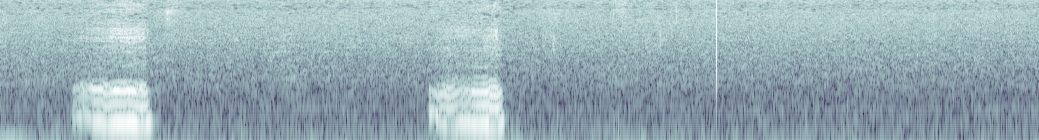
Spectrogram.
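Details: Cat snoring like a hefty man: two buzzy, wavering snores about three and a half seconds apart, then quiet breathing noise and a single sharp click.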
